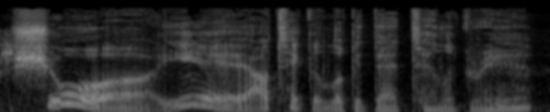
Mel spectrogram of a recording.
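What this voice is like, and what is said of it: Imitates another person's voice. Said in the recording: “That's my Uncle Paul impression. ... Very good.”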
